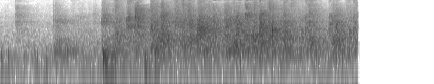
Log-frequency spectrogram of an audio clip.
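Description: Audience applauding, scattered at first and filling in to full clapping about a second in, then cut off suddenly.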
